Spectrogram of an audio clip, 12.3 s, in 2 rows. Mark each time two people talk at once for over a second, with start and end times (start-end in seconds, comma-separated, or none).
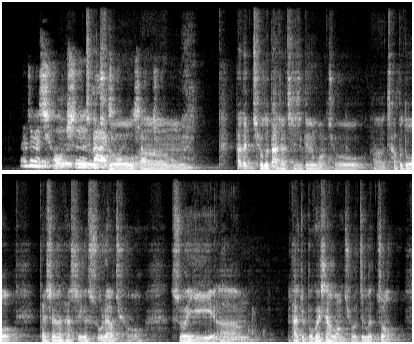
1.3-2.6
